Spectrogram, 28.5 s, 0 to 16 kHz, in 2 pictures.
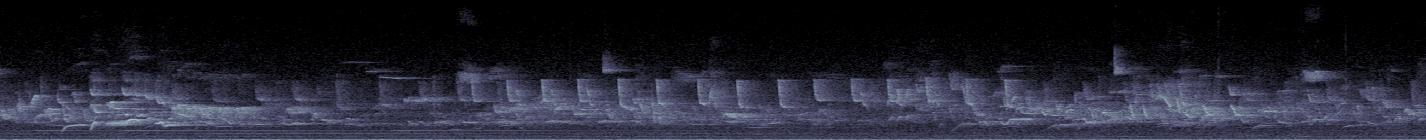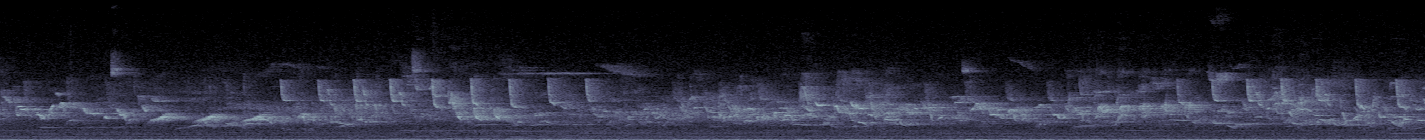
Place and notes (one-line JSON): {"title": "Grgar, Grgar, Slovenia - Grgar Slatna", "date": "2020-06-20 09:05:00", "description": "Birds in forest. Recorded with Sounddevices MixPre3 II and LOM Uši Pro.", "latitude": "46.01", "longitude": "13.66", "altitude": "357", "timezone": "Europe/Ljubljana"}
